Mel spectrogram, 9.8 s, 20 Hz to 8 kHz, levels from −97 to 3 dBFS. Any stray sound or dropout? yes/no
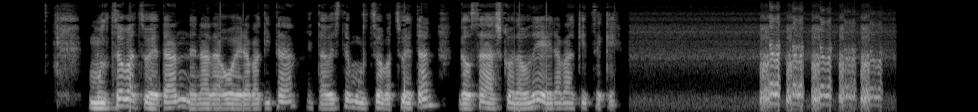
yes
